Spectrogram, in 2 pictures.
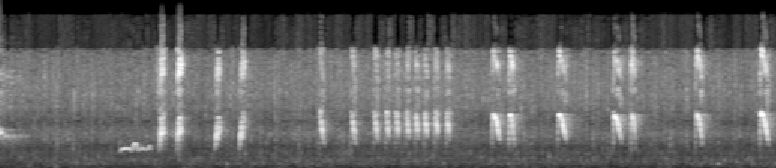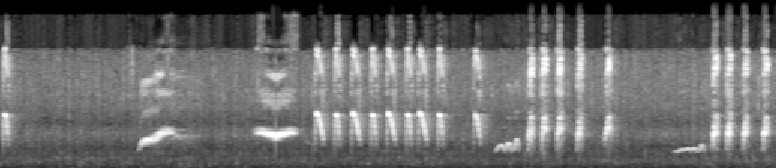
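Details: Bulbul song used to tutor other birds, clear in tone. Scattered high ticks and short pulsed bursts mix with several quick upswept whistles and one loud, bright, falling note. The ticking runs grow denser toward the end.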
